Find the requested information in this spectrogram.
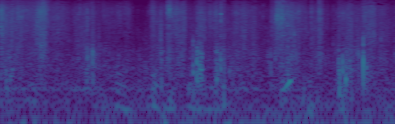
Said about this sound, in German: Wir laufen wieder auf Steinen. Minus Meeresgeräusche.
